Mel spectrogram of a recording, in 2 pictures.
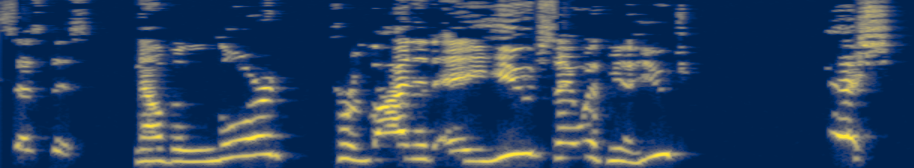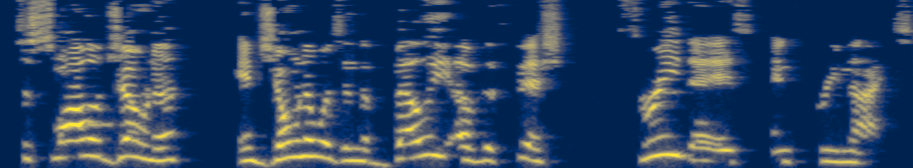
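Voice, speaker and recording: A raised, projected voice with a bright, sharp tone and lively intonation comes at a fairly slow pace, the sound dry and close with no echo. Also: man. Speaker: pastor. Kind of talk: sermon. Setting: church.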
